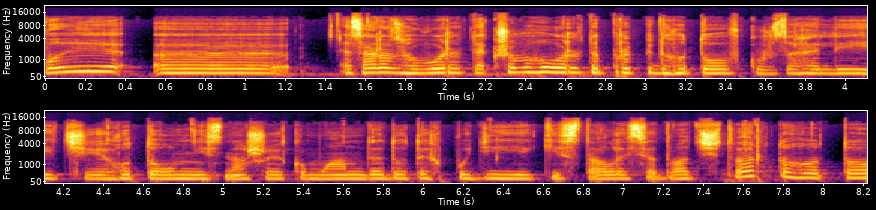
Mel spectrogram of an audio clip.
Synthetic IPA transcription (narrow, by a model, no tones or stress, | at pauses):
ʋɪ | zɑɾɐzɦɔʋɔɾɪt̪ɛjɐkʃt͡ʃɔʋɪɦɔʋɔɾɪt̪ɛpɾɔpʲid̪ɦɔt̪ɔwkʊwz̥ɐɦɐlʲit͡ʃɪɦɔt̪ɔwnʲisʲtʲnɑʃɔjikɔmɑnd̪ɪd̪ɔt̪ɪxpɔdʲijjɐkʲist̪ɑlˠɪsʲɐd̪ʋɑ̥t͡ʃt̪ʋɛrt̪ɔɦɔt̪ɔ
